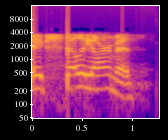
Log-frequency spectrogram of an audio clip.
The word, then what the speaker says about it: Expelliarmus: Expelliarmus.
